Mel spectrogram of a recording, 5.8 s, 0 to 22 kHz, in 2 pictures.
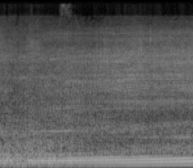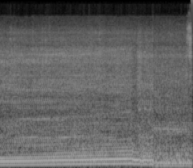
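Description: A BMW R1300 GSA motorcycle rides along a little track around a lake, its engine droning steadily and close with rising and falling revs, briefly dipping near the end.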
